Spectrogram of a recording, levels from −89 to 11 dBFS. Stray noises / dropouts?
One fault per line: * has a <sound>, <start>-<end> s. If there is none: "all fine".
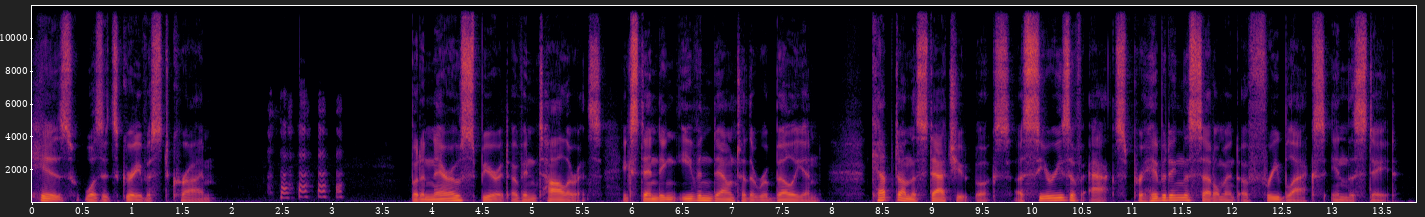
* has a laugh, 2.3-3.2 s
